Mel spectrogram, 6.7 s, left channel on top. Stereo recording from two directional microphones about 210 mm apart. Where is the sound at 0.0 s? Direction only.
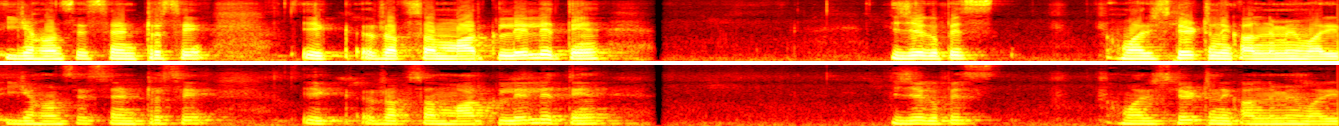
50° left (ahead or behind).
